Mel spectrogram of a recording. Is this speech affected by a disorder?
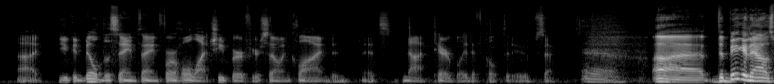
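No.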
